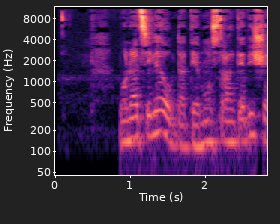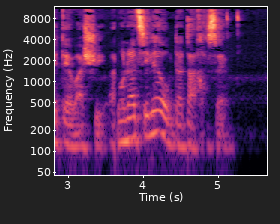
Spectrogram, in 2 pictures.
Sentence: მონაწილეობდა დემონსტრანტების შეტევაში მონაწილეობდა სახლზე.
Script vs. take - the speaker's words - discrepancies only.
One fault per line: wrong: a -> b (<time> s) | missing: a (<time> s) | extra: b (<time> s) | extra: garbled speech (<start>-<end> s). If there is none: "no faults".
no faults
